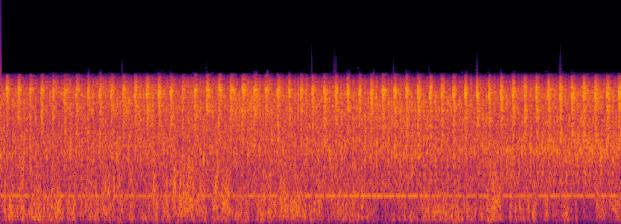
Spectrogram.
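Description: Steady idle with a sharp, regular light tapping riding on top, evenly spaced with the engine's turning; a knock from the bottom end. Cause suspected, not confirmed.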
